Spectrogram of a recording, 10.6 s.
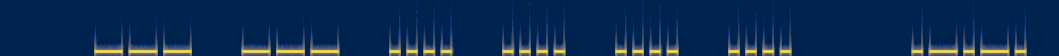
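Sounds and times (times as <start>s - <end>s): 
CW morse code beeps: 1.0s - 7.9s, 9.2s - 10.3s.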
